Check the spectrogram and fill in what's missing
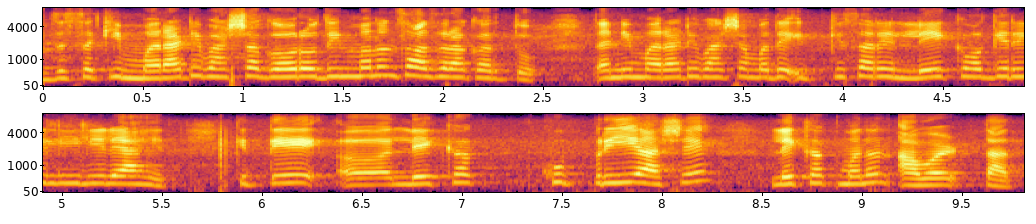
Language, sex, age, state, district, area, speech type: Marathi, female, 18-30, Maharashtra, Jalna, urban, spontaneous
